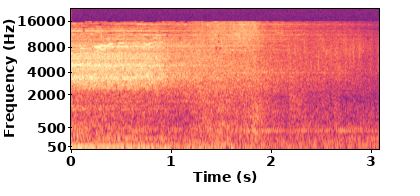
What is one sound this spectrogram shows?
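A triumphant game victory fanfare swells and fades.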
